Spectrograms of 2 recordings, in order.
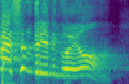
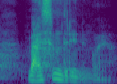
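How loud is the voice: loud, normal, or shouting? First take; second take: shouting; normal. First: It is shouted at full, straining volume. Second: It is said at a normal, quiet volume. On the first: This is speaking with the greatest intensity. "악을 쓰며 말씀드리는" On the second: This is ordinary speaking. "제가 지금 이렇게 말하는 건"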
